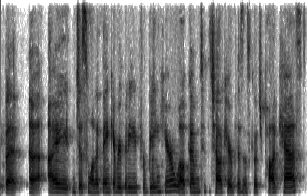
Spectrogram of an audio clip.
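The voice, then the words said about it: Losing voice, strained. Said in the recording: “As you can hear, I am losing my voice”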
